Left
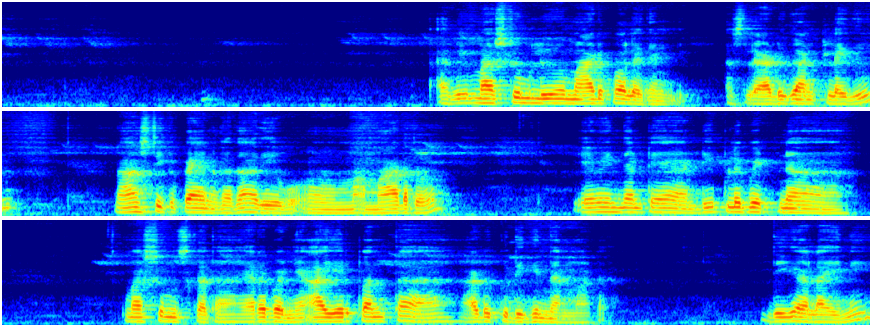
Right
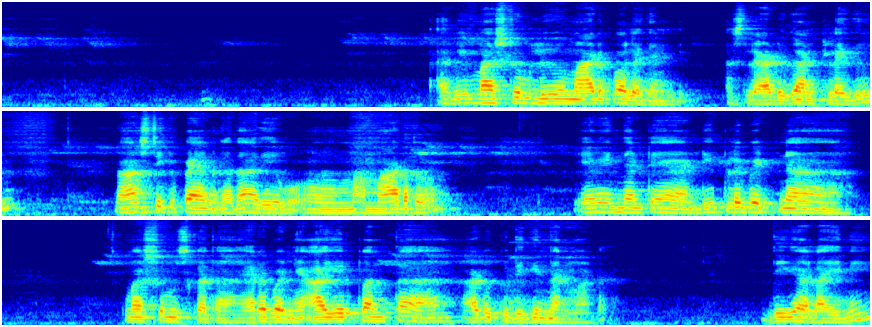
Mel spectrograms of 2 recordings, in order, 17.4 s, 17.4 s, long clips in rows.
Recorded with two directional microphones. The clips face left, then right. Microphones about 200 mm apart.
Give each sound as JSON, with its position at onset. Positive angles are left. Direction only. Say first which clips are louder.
{"t": 2.8, "sound": "speech", "louder": "left 4 dB", "side_deg": 15}
{"t": 12.4, "sound": "speech", "louder": "left 3 dB", "side_deg": 15}
{"t": 16.6, "sound": "speech", "louder": "left 4 dB", "side_deg": 15}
